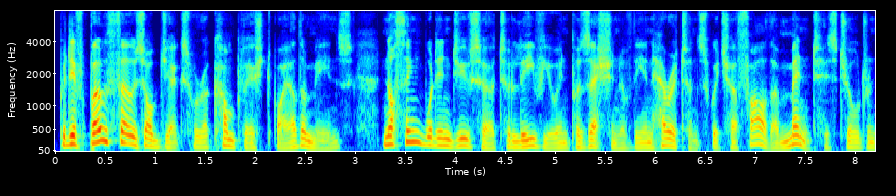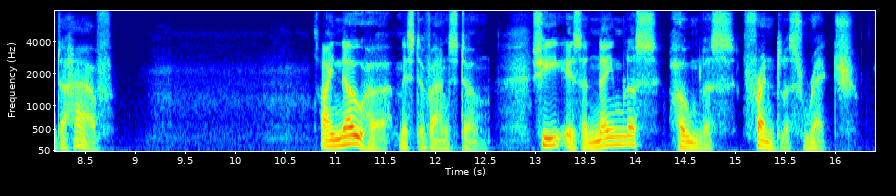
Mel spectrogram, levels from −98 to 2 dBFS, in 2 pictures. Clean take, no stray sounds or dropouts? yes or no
yes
